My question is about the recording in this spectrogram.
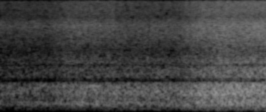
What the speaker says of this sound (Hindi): पानी का बहाव इतना तेज है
